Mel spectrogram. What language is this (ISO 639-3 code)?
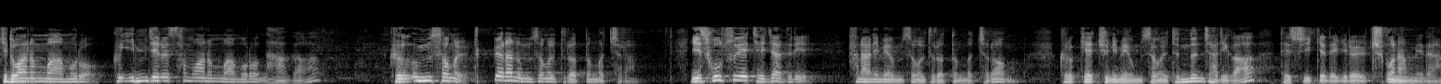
kor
